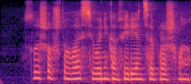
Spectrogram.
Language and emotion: Russian, neutral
